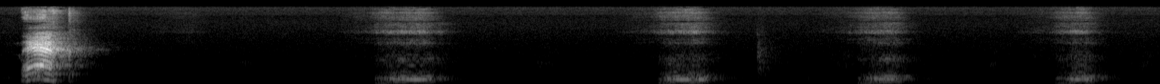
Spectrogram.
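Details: Big Rottweiler puppy snoring loudly: five short, raspy snuffling breath noises about every second and a half in a quiet room.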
